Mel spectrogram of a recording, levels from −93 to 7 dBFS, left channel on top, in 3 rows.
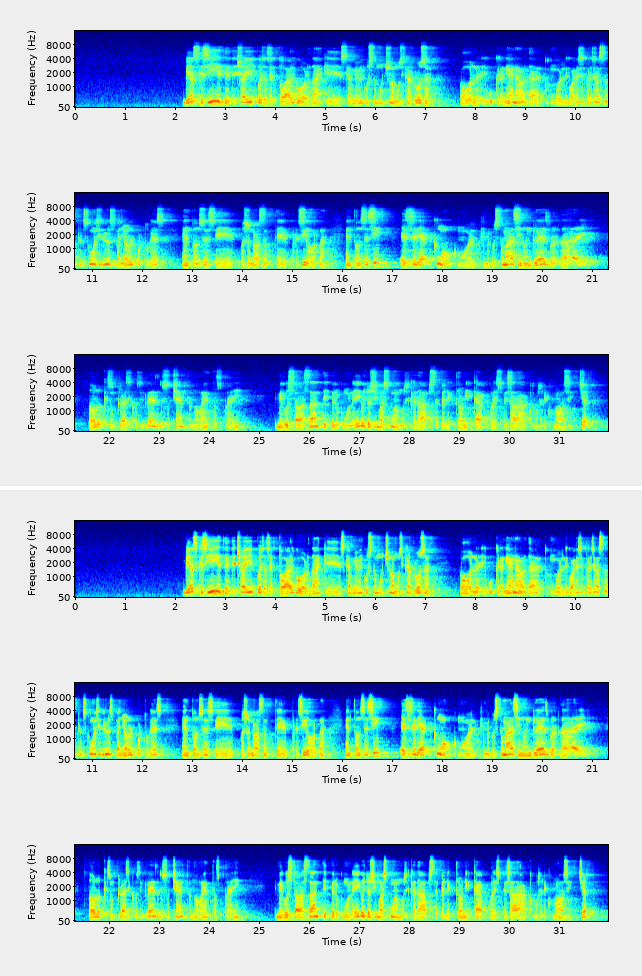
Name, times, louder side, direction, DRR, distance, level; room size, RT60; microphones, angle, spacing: voice 1, 2.2-7.1 7.7-12.4 12.8-15.7 16.1-16.8 17.2-21.0 21.6-24.6 25.3-31.6, right 3 dB, 75° right, 8 dB, 2.1 m, -21 dB
27.0 x 19.0 x 6.9 m, 1.2 s
head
